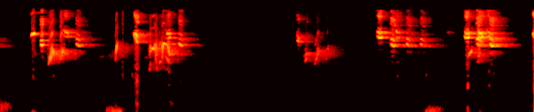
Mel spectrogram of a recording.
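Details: European goldfinches performing group bitbita, a twittering recording to encourage goldfinches to sing. Short phrases of jingling, metallic chirps and twangy trills arrive in bursts under a second long, separated by brief silences.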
